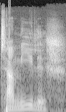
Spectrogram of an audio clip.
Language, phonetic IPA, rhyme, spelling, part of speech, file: German, [taˈmiːlɪʃ], -iːlɪʃ, Tamilisch, noun, De-Tamilisch.ogg
- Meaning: Tamil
